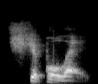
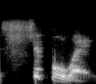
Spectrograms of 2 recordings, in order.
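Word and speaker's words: Shibboleth: The tribe of Benjamin couldn't pronounce the word Shipole. They said Sipole.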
